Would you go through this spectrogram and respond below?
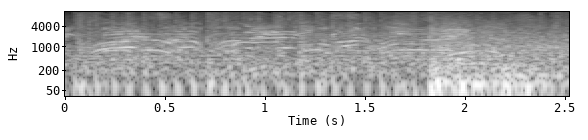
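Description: Company of Heroes 2 battle gunfire crackles in dense, rapid bursts throughout, with a voice talking over the shots.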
